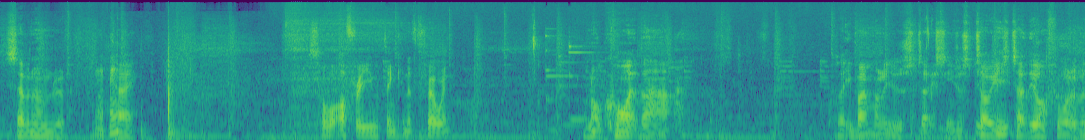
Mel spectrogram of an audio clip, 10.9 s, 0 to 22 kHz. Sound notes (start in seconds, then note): 5.4 phone notification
